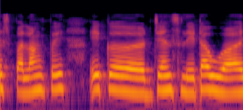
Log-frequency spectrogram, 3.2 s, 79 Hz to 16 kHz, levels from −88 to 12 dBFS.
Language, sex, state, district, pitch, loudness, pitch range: Hindi, female, Uttar Pradesh, Jyotiba Phule Nagar, 210 Hz, -14 LUFS, 190-220 Hz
